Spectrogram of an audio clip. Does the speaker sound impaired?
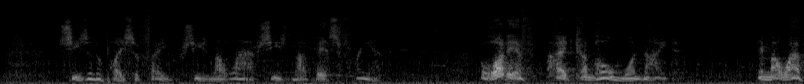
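Yes: vocal fold paralysis, bilateral; speaks with false vocal folds; both vocal cords paralyzed, do not come together, move or vibrate, false folds compensate for voicing; voice partly regained since loss about 9 years ago, false-fold voicing on camera exam, Baptist Hospital; voice worse than before, Kermit-the-Frog-like, irritating, pushes much air.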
